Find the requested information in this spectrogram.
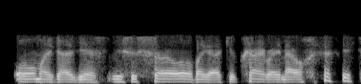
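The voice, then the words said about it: Emotional, on the verge of tears. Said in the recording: “I can sense it. I hear it in your voice.”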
